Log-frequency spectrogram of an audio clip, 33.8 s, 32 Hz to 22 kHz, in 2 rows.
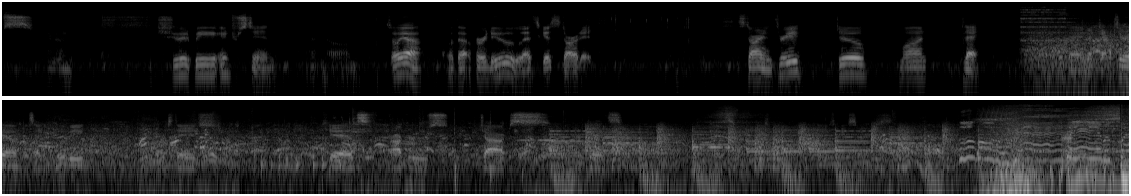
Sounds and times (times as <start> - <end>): Speech: 0.0 - 1.1, 2.1 - 8.9, 11.0 - 14.7, 16.0 - 18.2, 19.0 - 26.2, 28.3 - 30.6.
